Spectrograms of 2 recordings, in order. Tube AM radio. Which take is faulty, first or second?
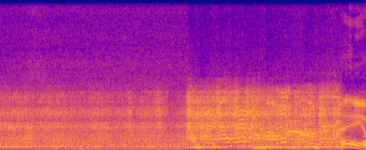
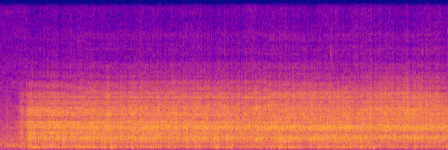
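second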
